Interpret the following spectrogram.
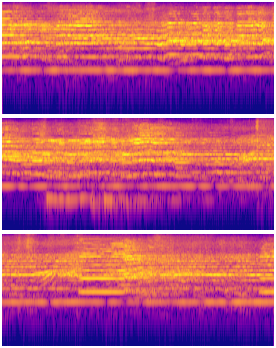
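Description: Live folk dance music led by an accordion playing a busy melody over a steady held drone note. A lower note joins for a moment about four seconds in.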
